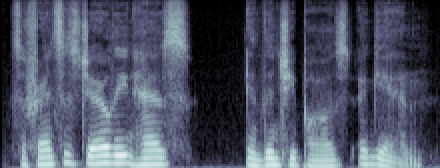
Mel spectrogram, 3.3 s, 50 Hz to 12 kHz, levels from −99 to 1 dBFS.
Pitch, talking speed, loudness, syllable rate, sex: 130 Hz, 165 wpm, -16 LUFS, 5.7 syllables/s, male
